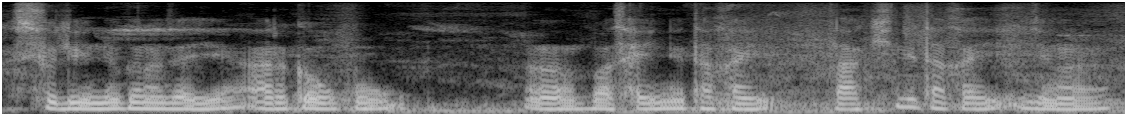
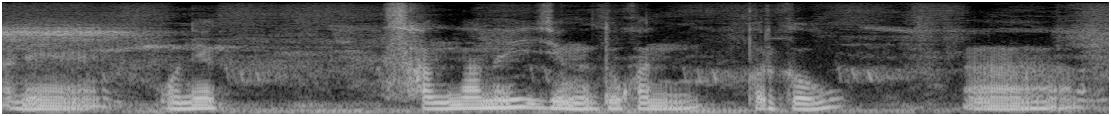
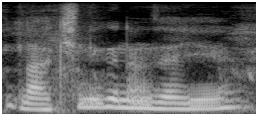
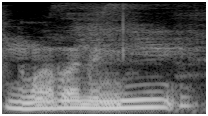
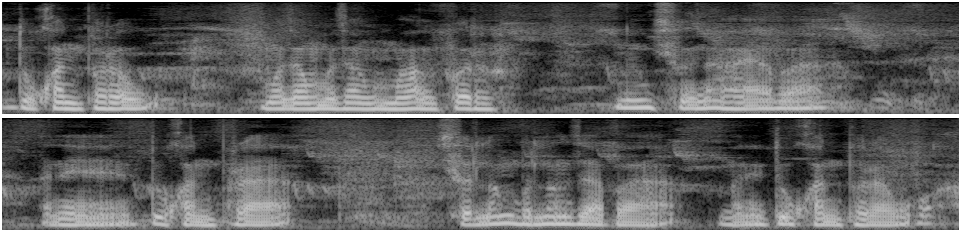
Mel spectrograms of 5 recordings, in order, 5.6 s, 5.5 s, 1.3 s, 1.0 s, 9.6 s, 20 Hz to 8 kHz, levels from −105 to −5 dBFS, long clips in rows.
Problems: constant background noise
